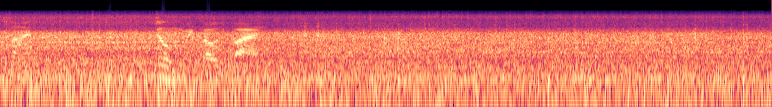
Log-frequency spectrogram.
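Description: Tyres and wind roar from inside the cabin of a car at highway speed.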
